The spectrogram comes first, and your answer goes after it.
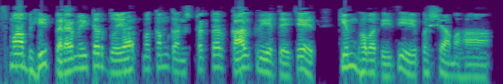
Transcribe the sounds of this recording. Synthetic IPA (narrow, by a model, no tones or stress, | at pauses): smaːbʱipeɾaːmiːʈɐɾd̪ojaːt̪̚mɐkɐmkɐnsʈɾɐk̚ʈɐɾkaːlkɾijɐt̪eːt͡ʃeːt̪̚ | kimbʱɐʋɐt̪iːt̪iepɐʃjaːmɐɦaː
